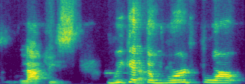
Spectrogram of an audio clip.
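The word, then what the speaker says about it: lápiz: to it so it should just be a flat out flat s sound so we get words like oh the word for pencil this sep frequently is word lapis so we don't want to pronounce that lapis it's lapis we get the word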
